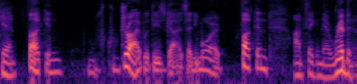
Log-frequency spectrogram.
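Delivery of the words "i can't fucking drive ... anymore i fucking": high-pitched mock blubbering, bawling crying outburst. Retelling how a man who came in bawling his eyes out spoke: imitating someone bawling. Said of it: "He's bawling his eyes out".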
